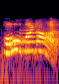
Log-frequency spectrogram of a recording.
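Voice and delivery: high, slow, overwhelmed cry; imitated tearful awe. Dancing with strangers on her birthday, tearfully overwhelmed. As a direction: draw it out high as if welling up. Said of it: "I started crying again".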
